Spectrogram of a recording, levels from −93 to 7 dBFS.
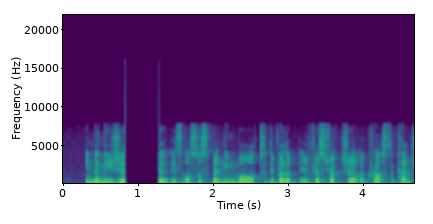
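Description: At 0.83 s the speech cuts off mid-flow into dead silence for about 455 ms, picking up again at 1.28 s. This playback stall was likely caused by the player running short of buffered data or its output thread being blocked until it recovered.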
